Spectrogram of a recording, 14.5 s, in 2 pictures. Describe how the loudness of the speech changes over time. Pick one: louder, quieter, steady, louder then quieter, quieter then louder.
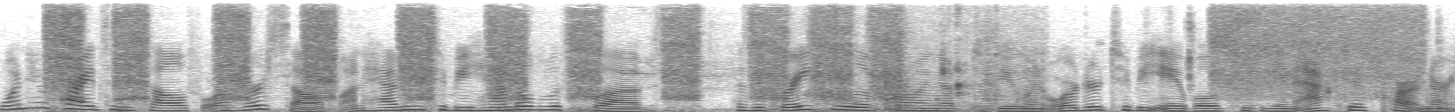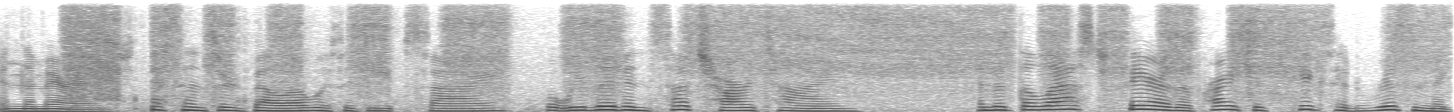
steady.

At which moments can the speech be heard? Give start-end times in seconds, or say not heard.
0.0-14.5.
